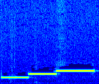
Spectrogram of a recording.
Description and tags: More 'special information tones' or SITs you hear when a call has failed. It consists of three tones with rising frequency.
beep, error, information, phone, SIT, SITs, special, telephone, tones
